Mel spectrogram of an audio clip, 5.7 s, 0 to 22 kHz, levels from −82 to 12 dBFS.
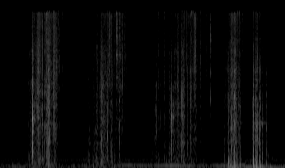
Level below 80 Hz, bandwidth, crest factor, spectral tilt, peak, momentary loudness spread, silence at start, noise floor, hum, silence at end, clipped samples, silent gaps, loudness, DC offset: -60 dBFS; 17 kHz; 32 dB; -2.5 dB/octave; -18 dBFS; 20 LU; 0.25 s; -72 dBFS; none; 0 s; under 0.1%; none; -48 LUFS; under 0.1%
